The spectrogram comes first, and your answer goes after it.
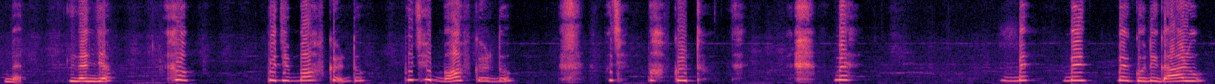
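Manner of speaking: choked-up guilty apology; tearful confession. Acted. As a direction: beg forgiveness through tears.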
